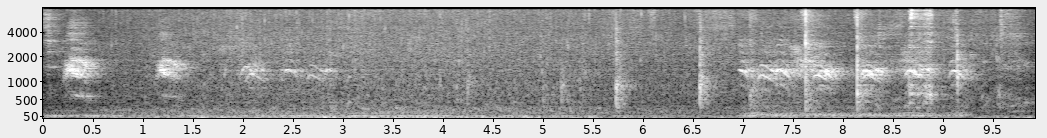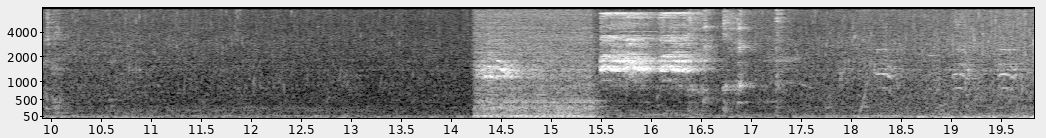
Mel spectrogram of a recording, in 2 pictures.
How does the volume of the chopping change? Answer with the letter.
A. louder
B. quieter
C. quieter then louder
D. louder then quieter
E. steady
A.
